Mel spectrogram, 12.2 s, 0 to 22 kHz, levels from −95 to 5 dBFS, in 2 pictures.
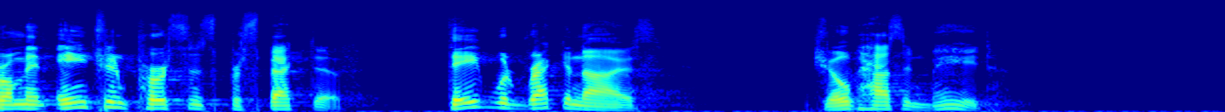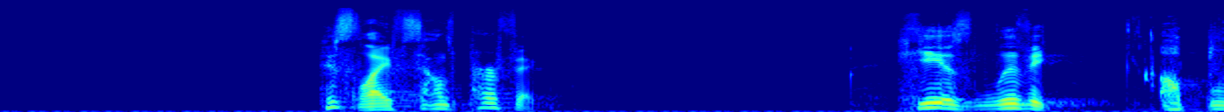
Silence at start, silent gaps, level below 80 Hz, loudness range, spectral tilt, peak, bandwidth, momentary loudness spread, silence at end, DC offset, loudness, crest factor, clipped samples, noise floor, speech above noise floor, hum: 0 s; none; -86 dBFS; 8 LU; -5 dB/octave; -20 dBFS; 15.5 kHz; 15 LU; 0 s; under 0.1%; -43 LUFS; 26 dB; under 0.1%; -83 dBFS; 40 dB; none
